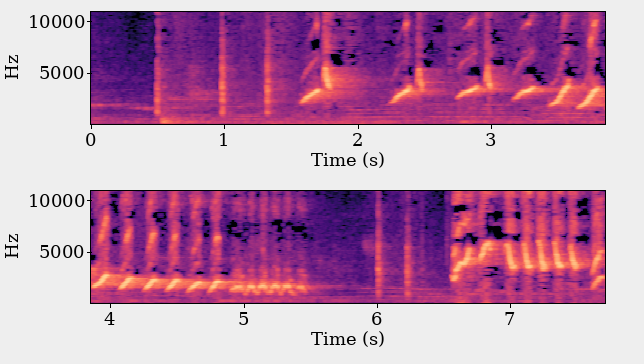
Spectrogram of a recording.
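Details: White-rumped shama singing to stimulate stressed young wild-caught shamas. Sharp upslurred whistles are followed by an accelerating run of about a dozen descending notes, then a pause and a quick, high stuttering trill.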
